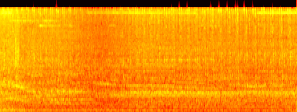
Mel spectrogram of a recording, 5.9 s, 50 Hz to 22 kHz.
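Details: 2002 Subaru WRX, 176,xxx miles, with a replacement EJ20 engine (about 70,000 miles), untuned, with cat-back exhaust, cold air intake and BOV: light, regular tapping at idle, about three or four a second; owner suspects the turbo or a spun crank bearing.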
